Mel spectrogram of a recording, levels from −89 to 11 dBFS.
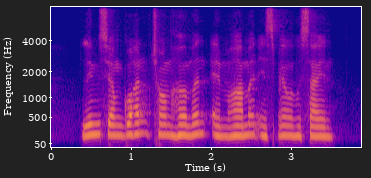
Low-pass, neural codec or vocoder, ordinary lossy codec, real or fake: none; codec, 16 kHz, 0.8 kbps, ZipCodec; none; fake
